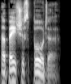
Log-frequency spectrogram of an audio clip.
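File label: "herbaceous border", British English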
